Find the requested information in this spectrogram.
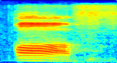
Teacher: زبان کی جڑ اور کوا جب آپس میں مل جائے تو قاف ادا ہوتا ہے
